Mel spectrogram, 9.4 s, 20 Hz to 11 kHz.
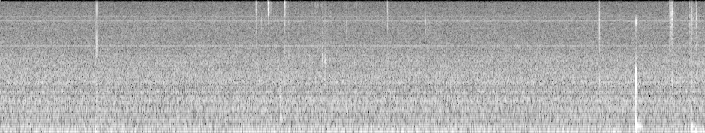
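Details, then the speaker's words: Apple HomePod on power cycling: quiet hiss, then one sharp deep thump from the woofer; estimated 600-700 mV DC offset reaching the woofer. "yeah that's a pretty nasty pop so I'm gonna guess you know based on how loud that is that popping um it's probably got like 600 700 millivolts of DC offset which is very very bad"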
